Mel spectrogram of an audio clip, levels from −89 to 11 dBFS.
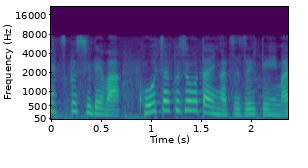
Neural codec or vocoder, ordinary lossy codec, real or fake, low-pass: autoencoder, 48 kHz, 32 numbers a frame, DAC-VAE, trained on Japanese speech; none; fake; 7.2 kHz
